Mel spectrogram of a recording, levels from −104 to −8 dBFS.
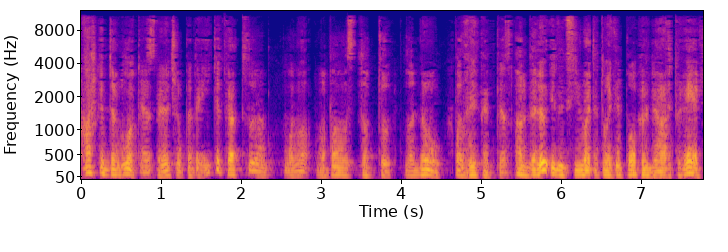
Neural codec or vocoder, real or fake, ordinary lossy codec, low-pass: codec, 44.1 kHz, 1.7 kbps, Pupu-Codec; fake; AAC, 32 kbps; 10.8 kHz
